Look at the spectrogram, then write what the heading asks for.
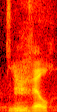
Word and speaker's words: Louisville: Louisville. You don't pronounce the S.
